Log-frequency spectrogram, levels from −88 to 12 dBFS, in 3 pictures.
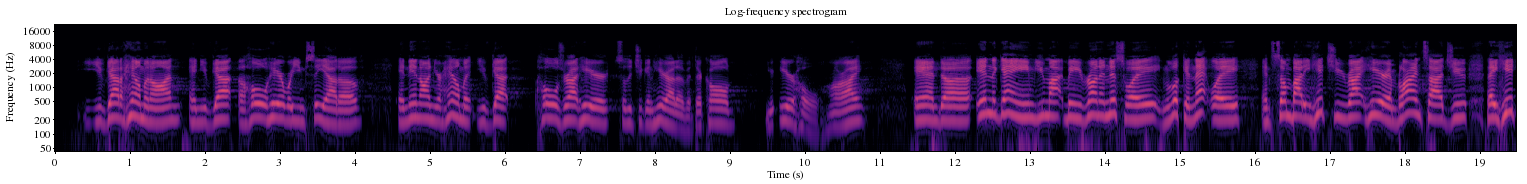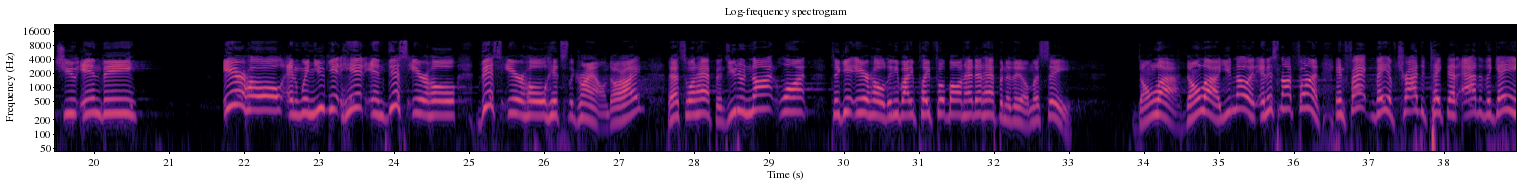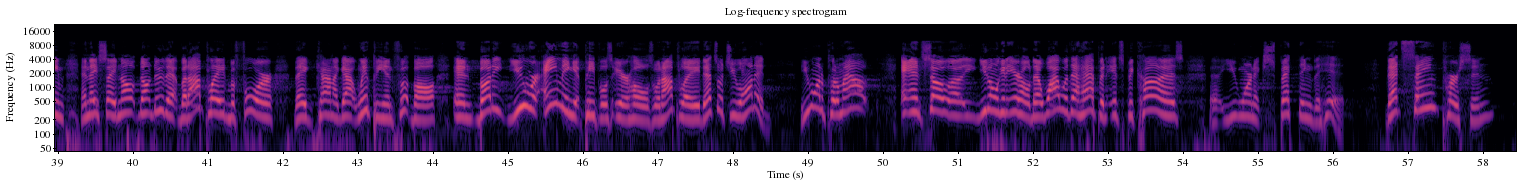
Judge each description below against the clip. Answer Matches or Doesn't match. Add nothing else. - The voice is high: Matches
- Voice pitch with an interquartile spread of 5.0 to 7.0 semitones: Matches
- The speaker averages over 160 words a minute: Matches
